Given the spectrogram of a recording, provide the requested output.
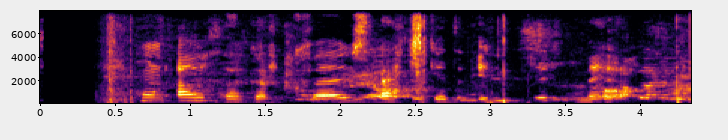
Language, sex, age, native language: Icelandic, female, 14, Icelandic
